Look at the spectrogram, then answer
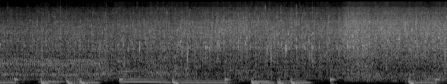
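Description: Chicken wings frying in oil, a steady broadband sizzle that grows a little louder toward the end, with low tonal hums breaking in and out beneath it; no talking.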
